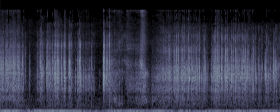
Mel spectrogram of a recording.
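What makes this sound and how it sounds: Long nails scratch and flick the padded bristle side of a wooden paddle hair brush held near the mic. The result is dense, continuous scratchy crackling centered in the midrange, over a steady low hum, with a few brief dips in the texture.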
